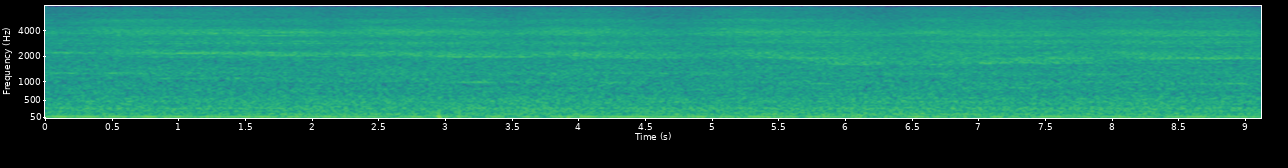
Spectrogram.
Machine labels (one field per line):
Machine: fan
